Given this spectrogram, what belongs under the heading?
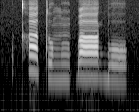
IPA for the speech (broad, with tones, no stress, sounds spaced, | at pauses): kʰ a˦˨ t o˦ ŋ ũ˦˨ ɓ aː˦ ɡ͡b o˨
